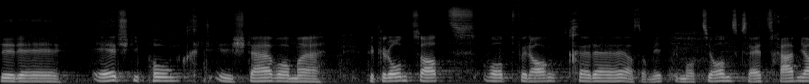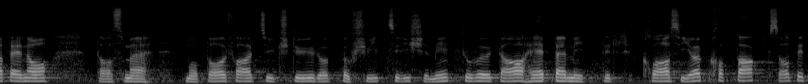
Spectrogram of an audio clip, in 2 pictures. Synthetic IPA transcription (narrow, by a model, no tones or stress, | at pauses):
d̥əɾɛ | ɛːɾʃtipʰʊŋkt̪ɪʃd̥æːʋɔmə | d̥əɾɡ̥ɾʊnt̪sɑt͡sʋɔt̪fəɾɑŋkʰəɾəɑlsomɪtdəmɔt͡sjoːnsksɛt͡sχæːmjɑd̥̪ɛnɔ | d̥ɑsmə | mɔt̪oːɾfɑːɾt͡syːkʃtyːɾœpːəufʃʋit͡səɾiʃəmɪt̪l̩ʋʏdɑːɦɛb̥əmɪtdəɾ | kʰwɑːsiœkʰɔtɑksɔd̪ə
